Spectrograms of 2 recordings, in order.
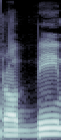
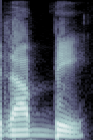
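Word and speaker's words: رَبِّي: আস্তাগফিরুল্লাহা রব্বি মিন কুল্লি জামবিউ। এই দোয়াটি যে আমরা পড়ি অনেক জায়গায় উচ্চারণটা ভুল হয়।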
